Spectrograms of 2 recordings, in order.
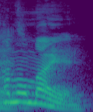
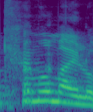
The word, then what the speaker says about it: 캐모마일: 카모마일. 네. 카모마일 괜찮대요. 예, 그건 캐모마일로 발음을 좀 그건 해주시면 캐모마일. 좋겠습니다.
